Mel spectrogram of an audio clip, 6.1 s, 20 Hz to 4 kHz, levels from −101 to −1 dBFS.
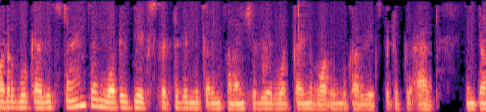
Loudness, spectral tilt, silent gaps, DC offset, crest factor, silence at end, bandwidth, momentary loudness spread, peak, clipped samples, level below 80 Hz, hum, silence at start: -18 LUFS; -12.5 dB/octave; none; under 0.1%; 16 dB; 0 s; 4 kHz; 8 LU; 0 dBFS; under 0.1%; -44 dBFS; none; 0 s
